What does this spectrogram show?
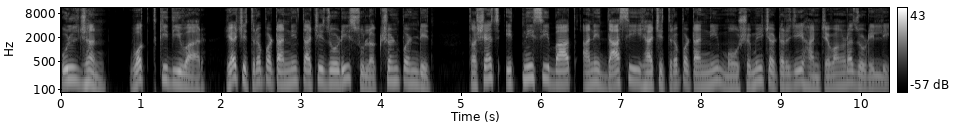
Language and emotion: Goan Konkani, neutral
